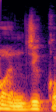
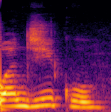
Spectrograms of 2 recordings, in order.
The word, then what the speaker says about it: Wanjiku: Ah mi sifanyangi hivo but wananijua sijui unavyosema wanjiko ama wanjiko? Wanjiku Wanjiko like na Kikuyu inafaa kusema Wanjiku.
